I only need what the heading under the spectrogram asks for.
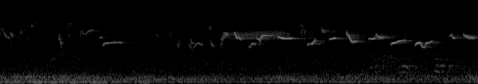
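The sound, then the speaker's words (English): A blackcap warbler sings near a church beside a lake. Its rapid, bright, high warbling phrases begin partway in and run to the end over a low, steady background rumble. “We've got a black cap singing here as well.”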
